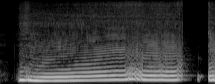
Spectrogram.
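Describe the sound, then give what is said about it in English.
A person imitates a weed whacker with their mouth: a loud, steady buzzing drone held for about a second and a half, wavering slightly near the end, then a brief clipped burst. “Do you remember weed whackers? Uh-huh. They used to be able to make a noise. I'm going to see if I can still do it.”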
